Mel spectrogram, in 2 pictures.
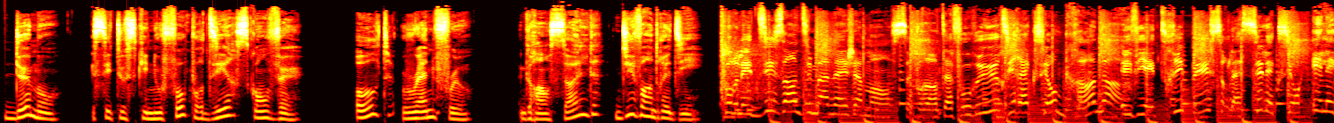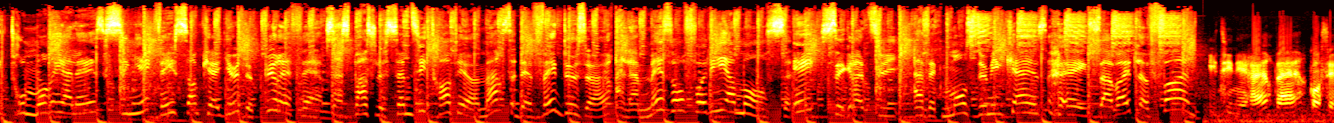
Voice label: French commercial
